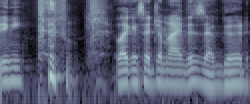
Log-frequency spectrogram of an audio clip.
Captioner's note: chuckles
